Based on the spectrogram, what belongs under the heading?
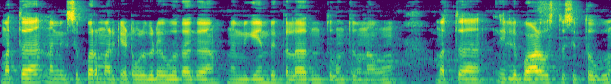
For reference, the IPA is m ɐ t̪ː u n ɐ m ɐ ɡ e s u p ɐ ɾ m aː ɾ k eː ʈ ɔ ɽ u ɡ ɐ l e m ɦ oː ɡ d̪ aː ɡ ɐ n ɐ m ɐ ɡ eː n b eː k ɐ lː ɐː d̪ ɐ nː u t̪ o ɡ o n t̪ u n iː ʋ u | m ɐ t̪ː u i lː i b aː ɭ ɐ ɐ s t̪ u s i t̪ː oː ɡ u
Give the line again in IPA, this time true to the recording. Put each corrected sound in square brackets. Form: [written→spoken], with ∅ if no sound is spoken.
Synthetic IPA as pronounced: m ɐ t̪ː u n ɐ m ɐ ɡ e s u p ɐ ɾ m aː ɾ k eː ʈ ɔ [ɽ→ɭ] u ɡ ɐ [l→ɽ] e [m→∅] ɦ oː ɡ d̪ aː ɡ ɐ n ɐ m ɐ ɡ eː n b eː k ɐ lː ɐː d̪ ɐ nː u t̪ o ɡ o n t̪ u n [iː→aː] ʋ u | m ɐ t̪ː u i lː i b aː ɭ ɐ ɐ s t̪ u s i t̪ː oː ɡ u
